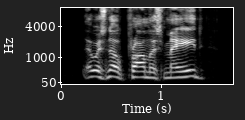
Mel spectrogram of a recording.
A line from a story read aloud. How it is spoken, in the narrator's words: he cried into the empty spaces that lay about him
